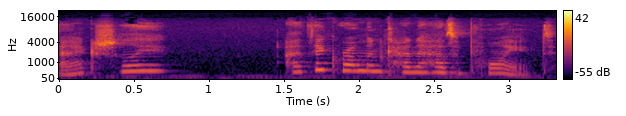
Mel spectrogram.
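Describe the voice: A woman's put-on character voice, extremely high in pitch, slightly mellow in tone, fairly slow, with lively intonation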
